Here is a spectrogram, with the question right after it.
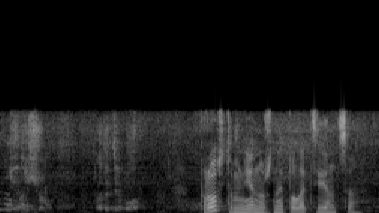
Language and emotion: Russian, sad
